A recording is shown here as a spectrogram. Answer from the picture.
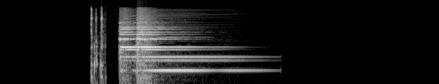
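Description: Subscribe-button animation sound effects: a quick double mouse click about a second in, then a single bell ding that rings out and fades over about a second and a half.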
